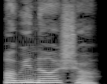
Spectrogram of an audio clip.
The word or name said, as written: ಅವನೀಶ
